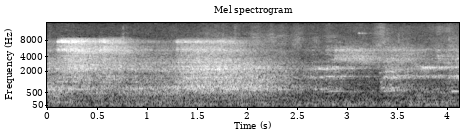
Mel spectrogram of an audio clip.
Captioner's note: gun shot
